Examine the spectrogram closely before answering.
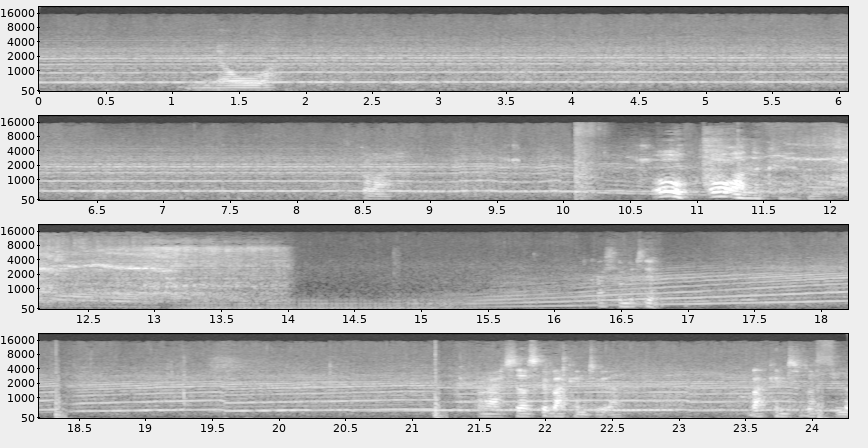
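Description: A motorcycle engine drones at high revs, drops away, then revs up again.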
